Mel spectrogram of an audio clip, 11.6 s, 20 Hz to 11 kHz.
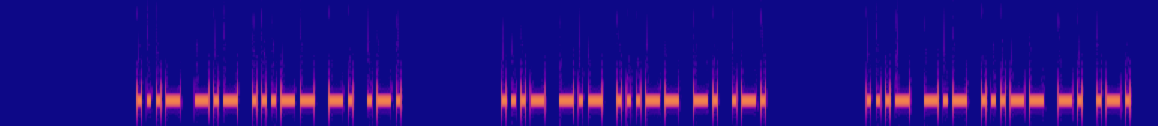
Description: Morse code, heard as a keyed tone, about 25 wpm, 700 Hz. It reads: VK3NR VK3NR VK3NR
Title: DXCC-100 Call Signs - 5 Characters - Repeated 3x - 25wpm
